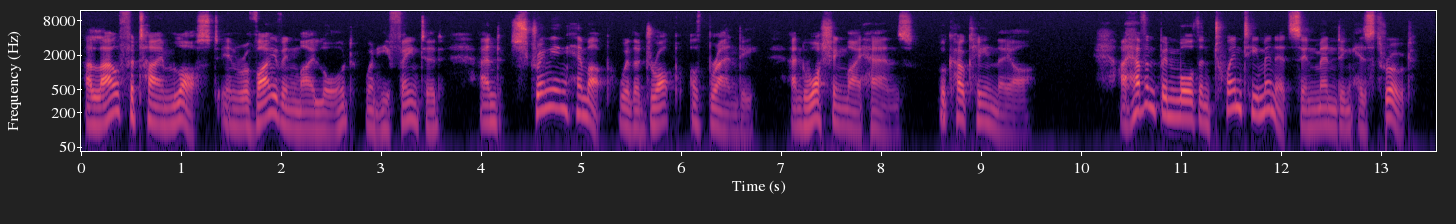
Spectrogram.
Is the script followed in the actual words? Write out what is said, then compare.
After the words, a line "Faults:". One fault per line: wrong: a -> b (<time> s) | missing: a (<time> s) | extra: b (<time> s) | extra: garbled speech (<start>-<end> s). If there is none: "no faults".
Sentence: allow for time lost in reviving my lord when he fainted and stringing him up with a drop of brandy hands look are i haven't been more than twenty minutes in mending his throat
allow for time lost in reviving my lord when he fainted and stringing him up with a drop of brandy and washing my hands look how clean they are i haven't been more than twenty minutes in mending his throat
Faults:
extra: and washing my (7.1 s)
extra: how clean they (8.7 s)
